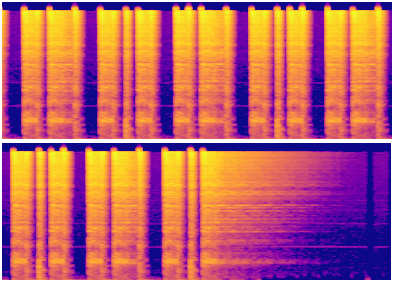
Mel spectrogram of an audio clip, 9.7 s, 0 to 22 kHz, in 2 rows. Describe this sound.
High hat loop in 3/4
hats, percussion, high, drums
